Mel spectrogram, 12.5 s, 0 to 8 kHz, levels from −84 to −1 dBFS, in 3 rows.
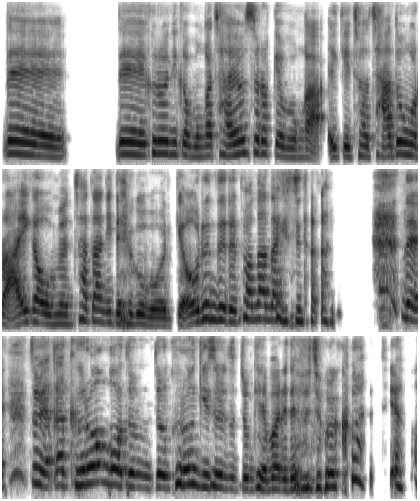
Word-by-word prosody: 네. 200 -7 +1 0.5
네 215 -2 +2
그러니까 220 -2 0
뭔가 180 +1 -2
자연스럽게 225 +1 0
뭔가 165 -1 -2
이렇게 175 +1 -2
저 185 +2 -3
자동으로 185 +2 +1
아이가 205 -1 +3
오면 170 -1 -1
차단이 220 -2 -1
되고 175 -1 0
뭐 145 -1 0
이렇게 135 -2 -3
어른들은 235 -1 +1
편안하게 255 -2 0
지나가는 215 0 -3 0.7
네 250 -5 +3 0.2
좀 300 -2 +2
약간 265 +2 0
그런 300 +5 +2
거 285 -2 +2
좀 235 -4 -2
좀 230 -2 +2
그런 290 +2 +2
기술도 235 -4 0
좀 200 0 -1
개발이 200 -2 +2
되면 210 +2 +1
좋을 235 +3 +1
것 - - -1 0.2
같아요. - - -4
220 Hz, 360 characters per minute, -13 LUFS, 190-245 Hz, 0.7 s, 아이가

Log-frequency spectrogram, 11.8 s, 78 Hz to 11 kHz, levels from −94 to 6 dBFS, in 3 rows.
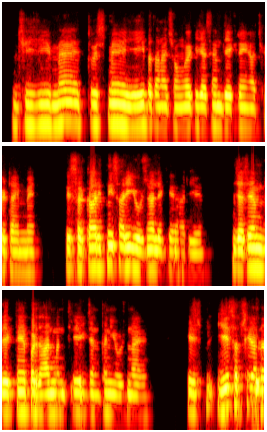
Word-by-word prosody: जी, 145 +1 -5
जी, 150 0 -1
मैं 155 +2 -1
तो 150 - -2
इसमें 150 +1 -1
यही 145 -1 +3
बताना 140 -1 -2
चाहूँगा 135 +1 -3
कि 140 +1 -6
जैसे 140 0 -1
हम 140 0 0
देख 135 0 +2
रहे 135 - -2
हैं 135 - -6
आज 130 0 -10
के 140 - -3
टाइम 135 -1 -4
में 130 0 -5 0.5
की 145 - 0
सरकार 150 +2 +2
इतनी 160 +3 +2
सारी 160 -2 +2
योजना 145 -1 +3
लेके 135 -1 -2
आ - - -9
रही 125 0 -9
है। 125 0 -8 0.5
जैसे 140 +2 +5
हम 150 -1 +5
देखते 145 +1 +4
हैं 150 -1 +4
प्रधानमंत्री 145 0 +1
एक 145 -1 -3
जन 140 -1 -5
धन 145 -1 -2
योजना 135 0 -4
है। 130 -1 -9 0.6
देश 145 0 -1
में - - -9
ये 170 +3 +6
सबसे 180 +1 -2
ज़्यादा 170 -2 +4
145 Hz, 215 wpm, -17 LUFS, 135-150 Hz, 0.6 s, ये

